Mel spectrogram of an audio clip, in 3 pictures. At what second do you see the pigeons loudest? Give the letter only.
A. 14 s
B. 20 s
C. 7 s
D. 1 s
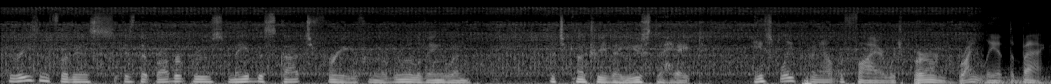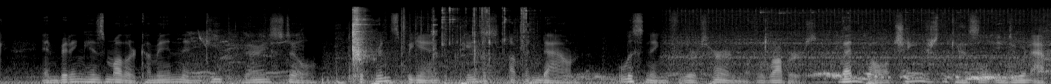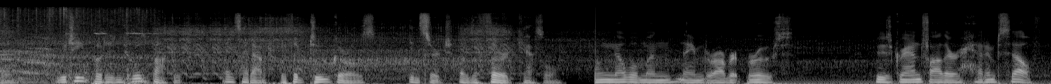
B.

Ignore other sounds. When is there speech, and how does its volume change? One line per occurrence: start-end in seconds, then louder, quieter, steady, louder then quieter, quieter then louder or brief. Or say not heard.
0.0-31.4 steady.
